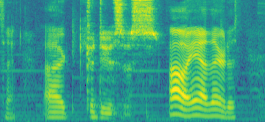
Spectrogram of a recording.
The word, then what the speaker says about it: Caduceus: I don't know how to pronounce that. Caduceus.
